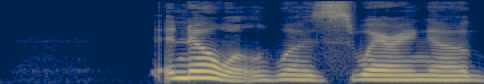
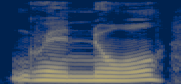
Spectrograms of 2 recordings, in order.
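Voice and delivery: ordinary delivery, nothing marked

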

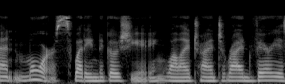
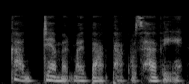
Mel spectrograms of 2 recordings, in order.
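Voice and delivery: whispered; 5 dB quieter than usual. A narrator's reading. Inner grumble under heavy pack.

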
